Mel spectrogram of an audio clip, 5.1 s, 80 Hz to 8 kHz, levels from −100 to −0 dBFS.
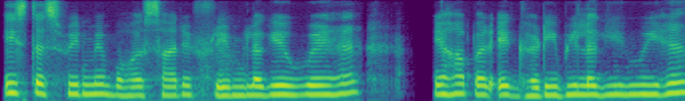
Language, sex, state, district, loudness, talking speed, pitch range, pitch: Hindi, female, Jharkhand, Ranchi, -17 LUFS, 200 wpm, 210-235 Hz, 220 Hz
